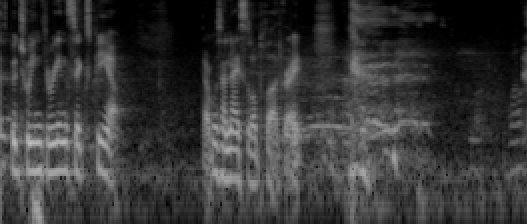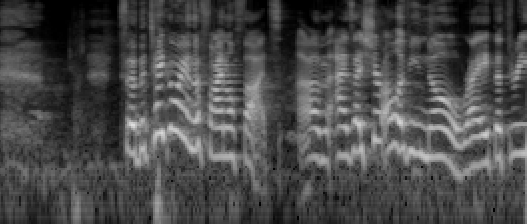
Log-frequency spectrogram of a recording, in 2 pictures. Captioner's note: laughter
